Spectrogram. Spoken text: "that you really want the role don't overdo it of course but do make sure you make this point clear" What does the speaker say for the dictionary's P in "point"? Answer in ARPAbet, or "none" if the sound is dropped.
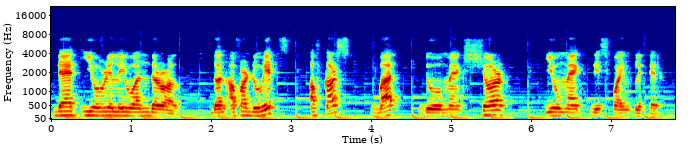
F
